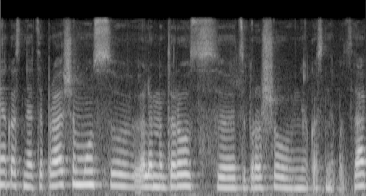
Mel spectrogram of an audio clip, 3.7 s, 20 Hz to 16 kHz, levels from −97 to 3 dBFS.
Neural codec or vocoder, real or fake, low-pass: none; real; 10.8 kHz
